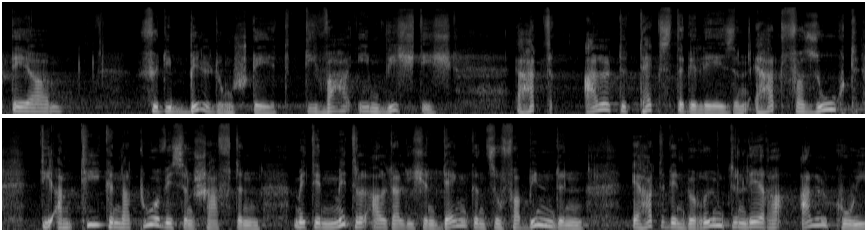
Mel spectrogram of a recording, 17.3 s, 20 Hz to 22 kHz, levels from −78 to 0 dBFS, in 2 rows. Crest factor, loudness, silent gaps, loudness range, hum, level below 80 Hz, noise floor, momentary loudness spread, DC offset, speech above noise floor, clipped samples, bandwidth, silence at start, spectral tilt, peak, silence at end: 18 dB; -34 LUFS; none; 4 LU; none; -66 dBFS; -55 dBFS; 11 LU; under 0.1%; 22 dB; under 0.1%; 17 kHz; 0 s; -5 dB/octave; -16 dBFS; 0 s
